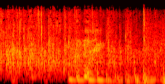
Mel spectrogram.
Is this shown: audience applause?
yes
